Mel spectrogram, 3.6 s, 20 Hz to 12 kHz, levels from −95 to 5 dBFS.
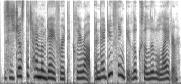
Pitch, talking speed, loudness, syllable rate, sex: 270 Hz, 345 wpm, -16 LUFS, 6.9 syllables/s, female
